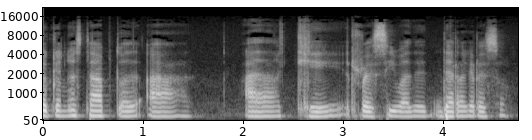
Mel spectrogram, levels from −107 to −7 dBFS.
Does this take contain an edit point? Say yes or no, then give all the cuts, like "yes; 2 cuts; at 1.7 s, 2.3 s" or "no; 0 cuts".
no; 0 cuts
